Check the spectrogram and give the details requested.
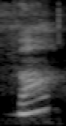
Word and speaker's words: hva: We don't pronounce the H when there's a V coming after the H. So, since there's an H and then a V, we just ignore the H and say the V.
